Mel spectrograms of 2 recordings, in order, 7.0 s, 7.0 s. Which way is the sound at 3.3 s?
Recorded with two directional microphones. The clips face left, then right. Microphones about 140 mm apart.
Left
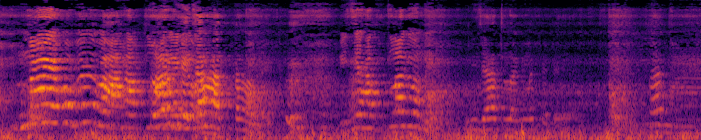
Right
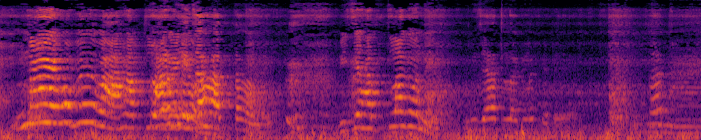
40° right (ahead or behind).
